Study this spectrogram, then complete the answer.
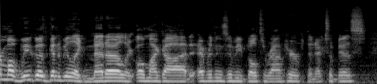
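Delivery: ordinary talk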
